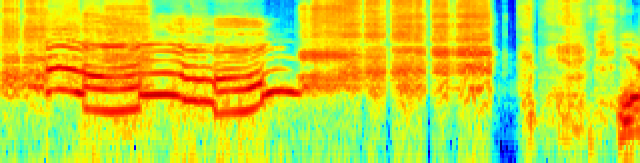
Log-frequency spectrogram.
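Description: Latex modelling balloons squeaking and rubbing as a felt-tip marker is drawn across them, with one long wavering squeal in the middle.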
